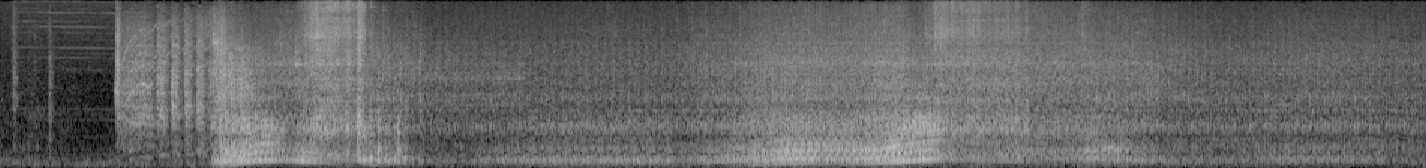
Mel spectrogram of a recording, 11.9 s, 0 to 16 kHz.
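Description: The 2012 Aston Martin V8 Vantage S's 4.7-litre naturally aspirated V8 is cranked and fires, its revs flaring up and falling back. About six seconds in, one rev rises and drops, and the engine then settles to idle, heard from behind the tailpipes.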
